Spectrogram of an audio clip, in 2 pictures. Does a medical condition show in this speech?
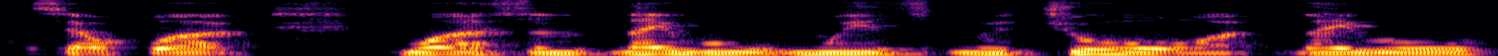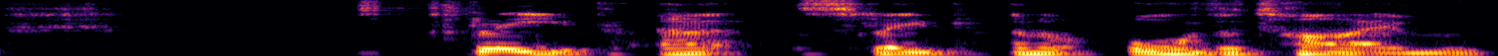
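Yes: stammer; possibly linked to hearing difficulties from illness in first 3 or 4 years, affecting language; here repeated words, prolonged sounds.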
